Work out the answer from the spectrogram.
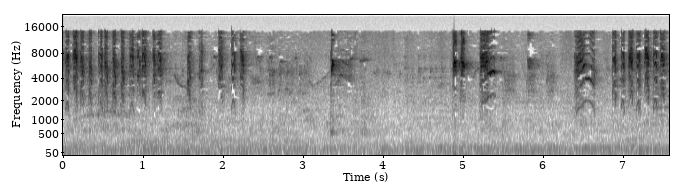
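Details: Crimson sunbird: very high, thin chips and fast buzzy trills in short bursts, with a few quick downslurred notes between them, over a quiet background.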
